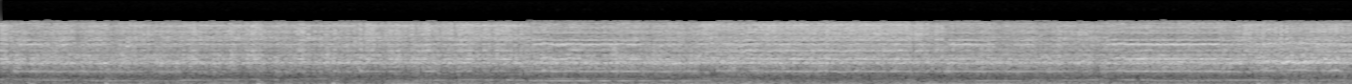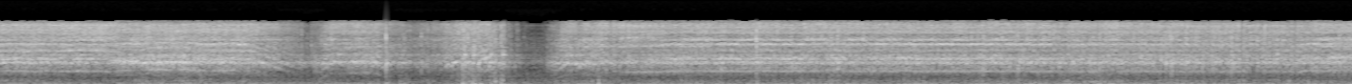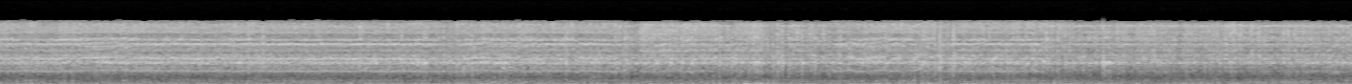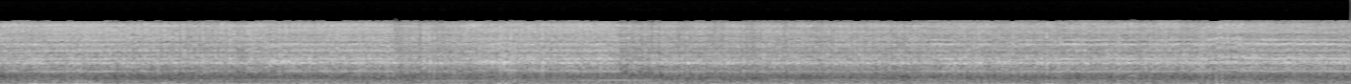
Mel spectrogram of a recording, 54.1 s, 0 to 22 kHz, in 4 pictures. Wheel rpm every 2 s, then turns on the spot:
160, 160, 160, 160, 160, 160, 160, 160, 80, 40, 160, 160, 160, 160, 160, 160, 160, 160, 160, 160, 160, 160, 160, 160, 160, 160, 160.
none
